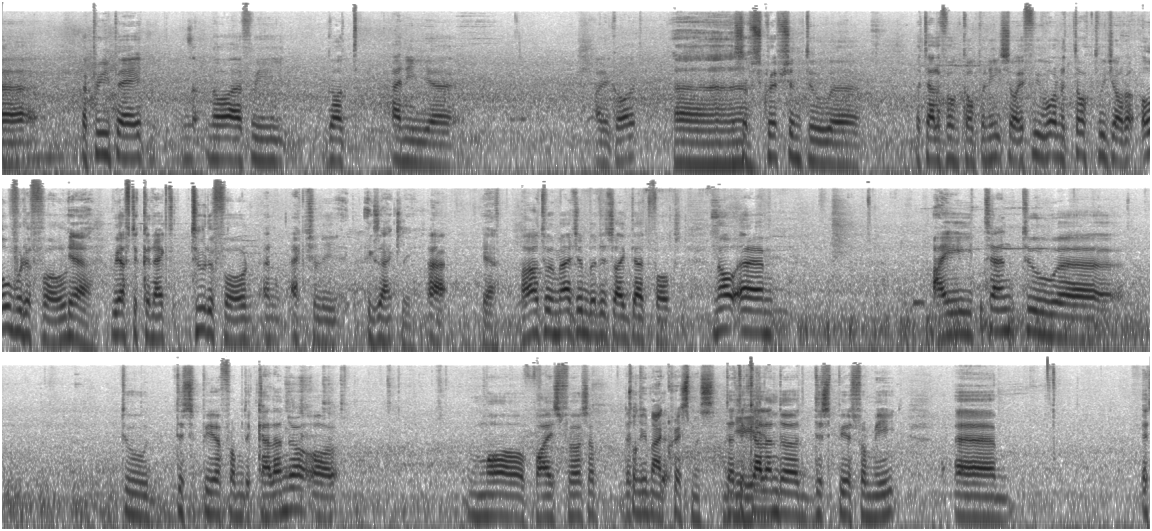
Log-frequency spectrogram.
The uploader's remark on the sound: Sat outside on a terrace of a Turkish café, just opposite Görlitzer Bahnhof in Berlin, took a coffee, and talked. Street noises in the background.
